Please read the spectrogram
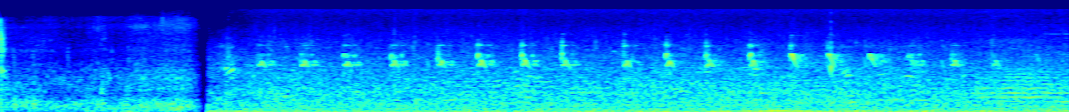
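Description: Outdoor waterside ambience starting about a second and a half in: a steady low wind-like rumble, with a bird chirping quickly, about four short chirps a second, for several seconds until near the end.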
